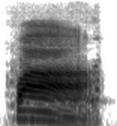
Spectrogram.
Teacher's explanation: Tapi fa, walaupun dia sama-sama di bibir ya, cuman dia beda, makhrajnya beda. Kalau fa, khusus untuk fa, bertemunya perut bibir bawah dengan gigi seri atas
